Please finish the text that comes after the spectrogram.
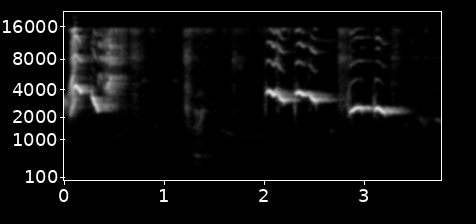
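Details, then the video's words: Greater green leafbird, a kept songbird, singing bright whistled phrases: two sharp notes, a pause with a soft low sound, then two groups of loud, clear, slightly descending whistles. "cucak ijo gacoran"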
